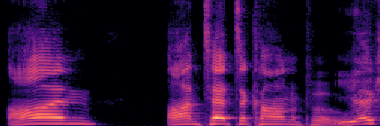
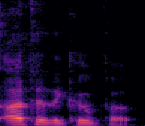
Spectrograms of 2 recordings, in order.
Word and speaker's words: Antetokounmpo: His name is Giannis Antetokounmpo. – You got the first part right. Giannis Antetokounmpo.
